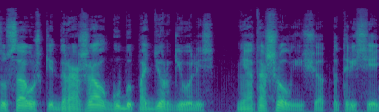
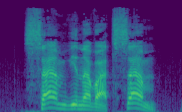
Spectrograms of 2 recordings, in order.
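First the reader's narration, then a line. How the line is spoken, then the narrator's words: Shout. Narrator (Russian): закричал Кузьма Кузьмич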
